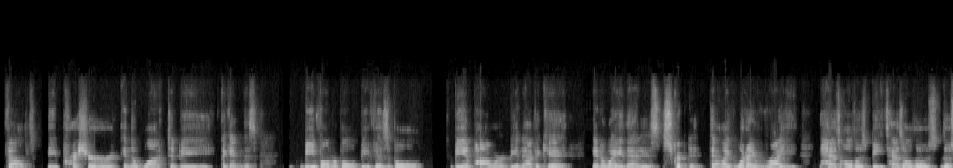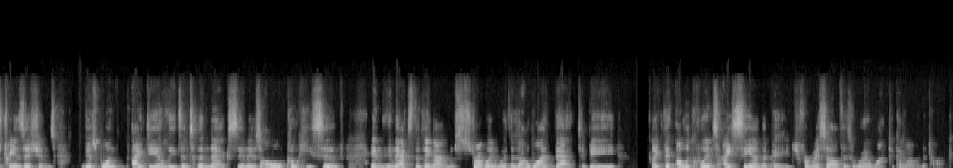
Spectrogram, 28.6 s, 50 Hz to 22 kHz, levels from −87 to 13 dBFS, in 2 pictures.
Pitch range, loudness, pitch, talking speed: 95-115 Hz, -19 LUFS, 105 Hz, 175 wpm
